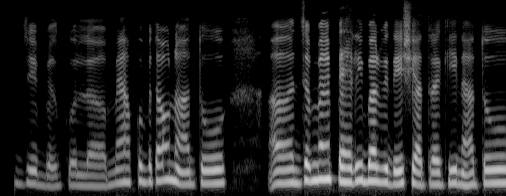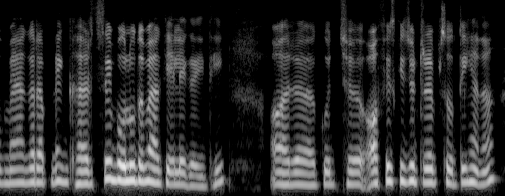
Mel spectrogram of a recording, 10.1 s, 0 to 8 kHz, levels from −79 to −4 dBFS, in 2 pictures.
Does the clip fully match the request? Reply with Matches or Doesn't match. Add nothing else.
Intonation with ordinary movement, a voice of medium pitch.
Doesn't match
